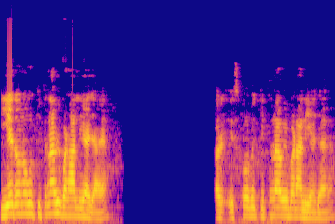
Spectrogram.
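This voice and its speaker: Male teacher, voice on the high side, dry close-mic recording, patient explainer. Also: measured pace, no echo, narrow, tinny audio. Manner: steady, repeats "ठीक है" to check understanding. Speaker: math teacher. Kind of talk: explaining a lesson while drawing.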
